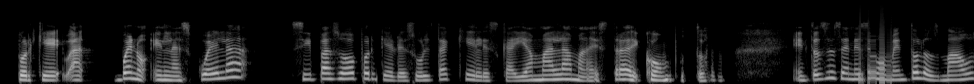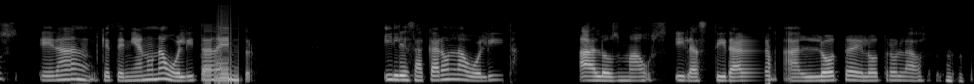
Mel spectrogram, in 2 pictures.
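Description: At 3.73 s there's a short concealed packet loss: a sliver of the call didn't reach the decoder in time, and the receiver papered over roughly 12 ms by extending the preceding sound before easing back in. It's a quick smear or wobble. The same thing happens again at 10.41 to 10.47 s, with about 40 ms patched over, so it's a slightly longer blur.

From 8.59 to 8.91 s the sound goes rigid and metallic, with a fixed 100 Hz buzz riding on it. That's robotic sound from repeated short buffers: audio likely arriving too seldom, so the last 10 ms or so gets looped while real audio is skipped. About half this stretch is repeats. It comes back harder at 11.77 to 12.20 s, where most of the stretch is looped.

At 14.69 to 14.79 s a burst of packet loss takes out about 80 ms. The receiver holds the last sound as a fading buzz or hiss, then jumps ahead with that chunk gone.

From 17.17 to 17.41 s the sound stretches into a fading buzz or hiss that never drops to silence, then resumes further on with roughly 220 ms missing. 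That's most likely a long network dropout, with the receiver masking the whole gap. All of this sits on an Opus call path whose bandwidth tops out at 8 kHz.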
